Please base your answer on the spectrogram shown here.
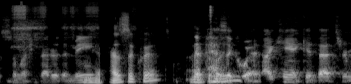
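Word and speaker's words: Nepisiguit: really good on this side of Bathurst, East Nebbesaget. How do you say that, Shawn? You pronounce it so much better than me. Nepesaquit.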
